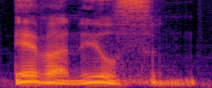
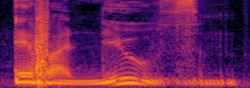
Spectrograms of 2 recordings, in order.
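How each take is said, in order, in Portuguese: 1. O nome é dito com o sotaque natural do falante. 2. O nome é dito com um sotaque fingido.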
